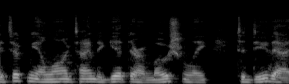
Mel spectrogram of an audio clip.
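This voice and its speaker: With an American accent, a man talks at a fairly quick pace in a dark, mellow, somewhat breathy tone. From Southern California. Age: 60s. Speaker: business leader and author. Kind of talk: interview conversation. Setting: remote call.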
